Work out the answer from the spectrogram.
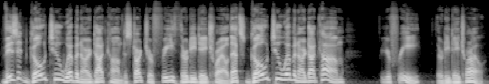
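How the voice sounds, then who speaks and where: A man hosting a tech podcast, reading a sponsor spot and then welcoming and questioning a guest in a lively way. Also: medium pitch, moderate pace, no echo, studio quality. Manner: animated, leading questions with fillers. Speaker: podcast host. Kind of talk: tech show hosting and ad read.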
